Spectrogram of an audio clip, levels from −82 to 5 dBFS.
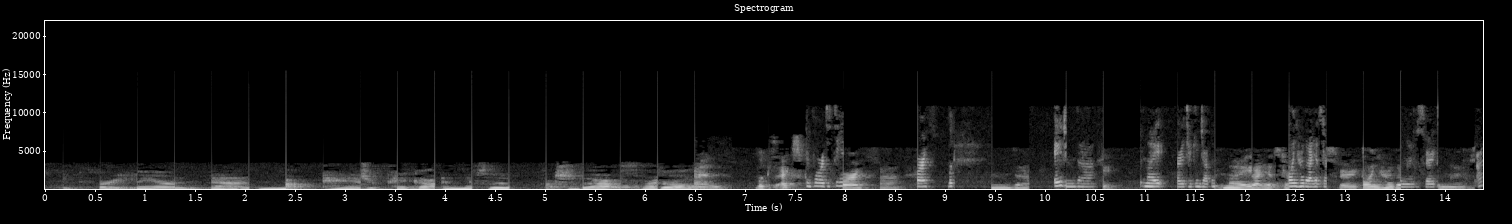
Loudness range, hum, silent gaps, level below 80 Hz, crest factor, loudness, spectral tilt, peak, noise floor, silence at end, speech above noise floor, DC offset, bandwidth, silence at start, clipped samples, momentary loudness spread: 4 LU; none; none; -50 dBFS; 18 dB; -25 LUFS; -6 dB/octave; -6 dBFS; -43 dBFS; 0 s; 21 dB; under 0.1%; 11.5 kHz; 0.2 s; under 0.1%; 11 LU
